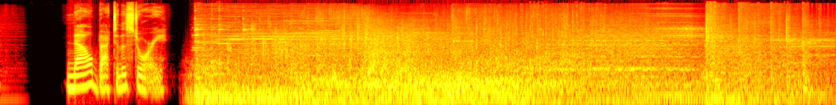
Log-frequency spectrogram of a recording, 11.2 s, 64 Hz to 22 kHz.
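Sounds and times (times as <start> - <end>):
speech: 0.9 - 2.7
deep rumbling roar of ground splitting open: 2.6 - 10.4
crackling debris: 3.0 - 11.1
walls cracking: 4.4 - 8.6.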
